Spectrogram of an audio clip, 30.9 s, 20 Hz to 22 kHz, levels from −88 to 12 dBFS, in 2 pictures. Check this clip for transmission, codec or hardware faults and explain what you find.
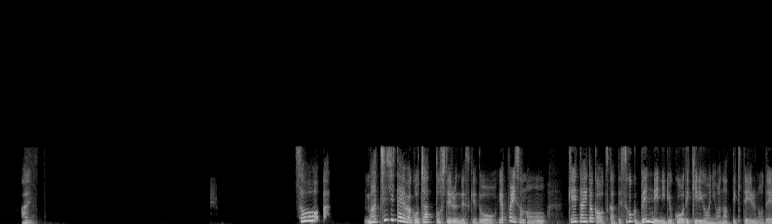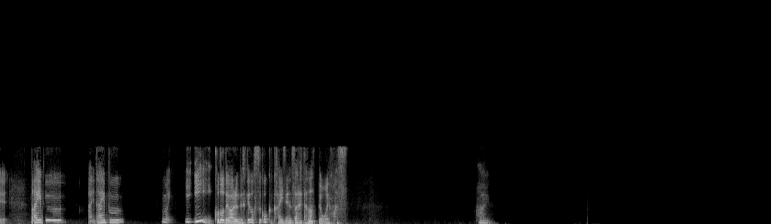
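No transmission, codec or hardware faults are audible.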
